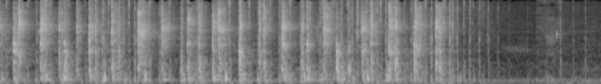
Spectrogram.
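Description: A drum roll of rapid taps, many a second, that stops about four and a half seconds in.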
